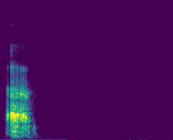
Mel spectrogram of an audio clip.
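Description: A man's brief hesitation sound, "uh," in the first half-second, then dead silence.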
